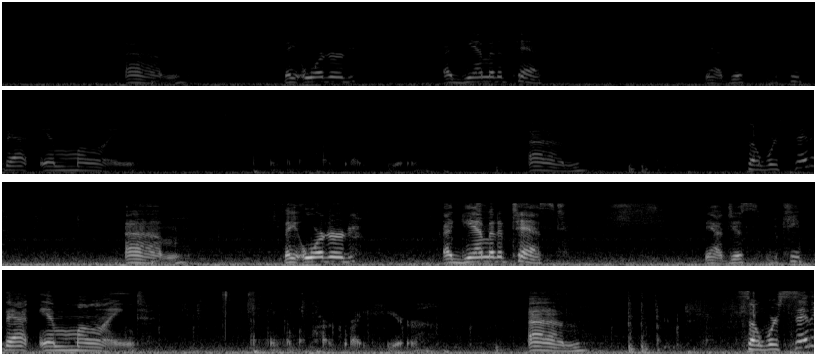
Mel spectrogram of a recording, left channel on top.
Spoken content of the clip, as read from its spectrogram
they ordered a gamut of tests. Yeah, just keep that in mind. I think I'm going to park right here. So we're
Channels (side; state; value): left; quieter; 22.7 dB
